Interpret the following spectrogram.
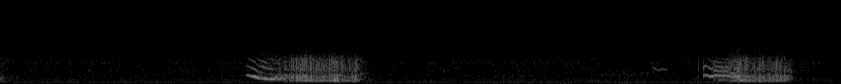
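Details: Max the cat sleeping soundly and snoring noisily: two raspy breaths about four and a half seconds apart, each opening with a short whistling squeak that slides downward, then a rough wheezing rush of air, with quiet between them.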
